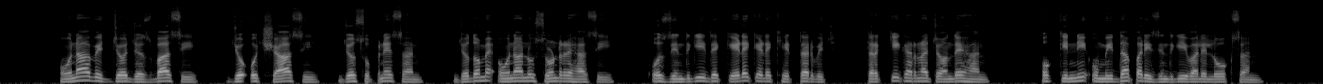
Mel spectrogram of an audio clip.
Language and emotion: Punjabi, neutral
